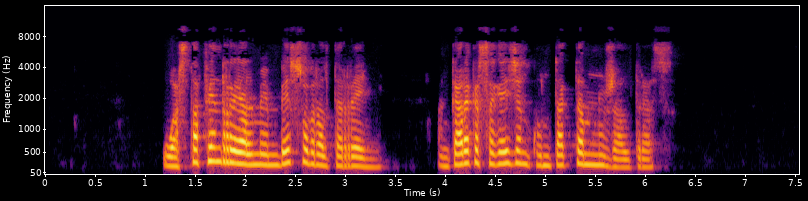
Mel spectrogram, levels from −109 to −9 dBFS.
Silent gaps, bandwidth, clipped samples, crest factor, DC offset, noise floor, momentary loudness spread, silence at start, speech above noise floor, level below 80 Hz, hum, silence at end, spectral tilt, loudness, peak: none; 7.4 kHz; under 0.1%; 20 dB; under 0.1%; under -90 dBFS; 16 LU; 1.2 s; over 69 dB; -74 dBFS; none; 1.45 s; -5.5 dB/octave; -21 LUFS; -4 dBFS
